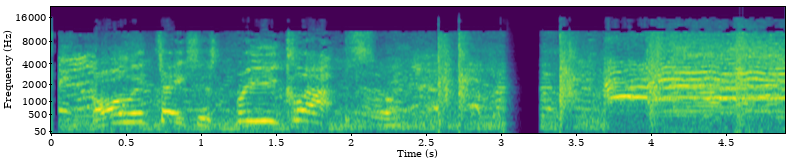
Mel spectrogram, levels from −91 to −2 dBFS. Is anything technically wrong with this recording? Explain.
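Yes. From 3.02 to 3.28 s there is a call audio freeze, most likely because packets were delayed in transit and the receiving jitter buffer ran dry. The receiver bridged the wait by extending the last sound into a fading buzz or hiss that drops to silence for about 140 ms of the 0.26 s stall. When the packets arrived, the audio resumed where it had stopped, so nothing is lost, but everything after plays about 241 ms later.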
